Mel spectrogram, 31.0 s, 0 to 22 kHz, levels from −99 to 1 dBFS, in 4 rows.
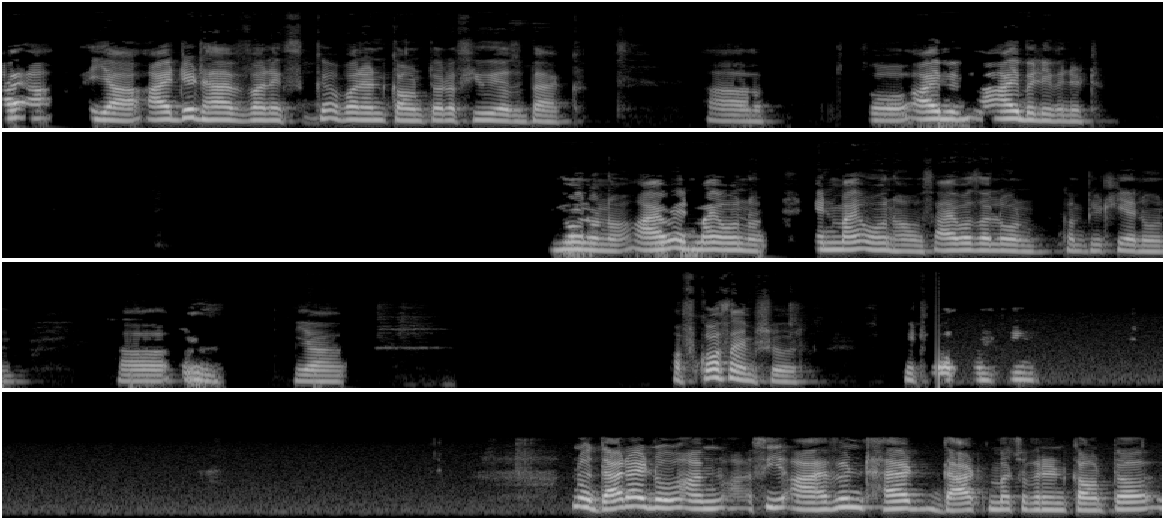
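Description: At 21.70 s, after a 20 ms gap, the speech turns dull and boxy through to the end at 30.96 s, with nothing above 5.6 kHz, a small level shift and a faint new noise floor. The input likely switched to a poorer device.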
